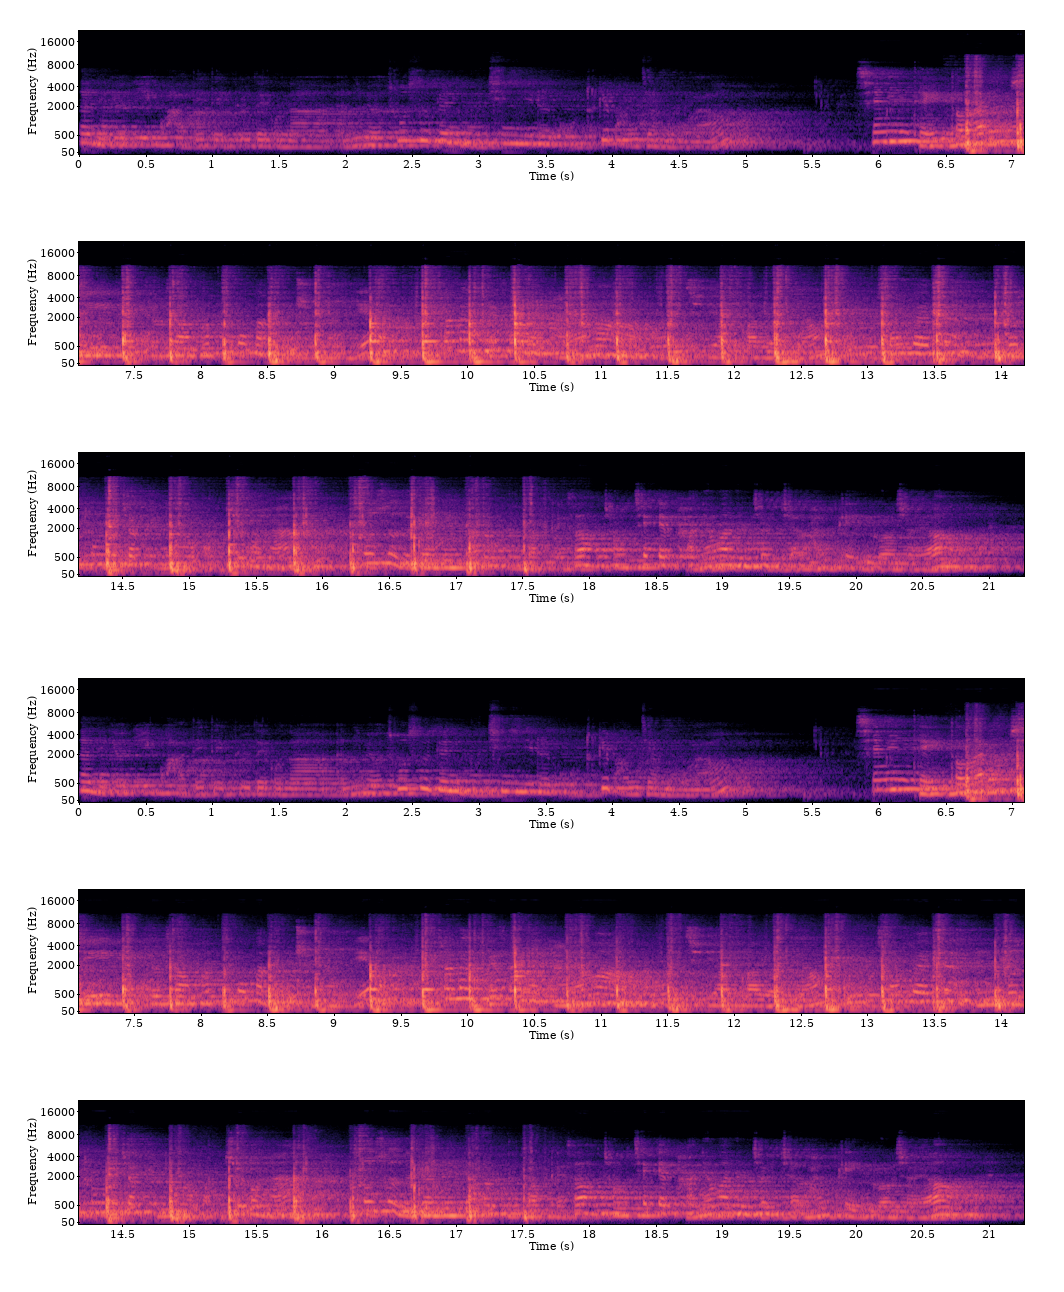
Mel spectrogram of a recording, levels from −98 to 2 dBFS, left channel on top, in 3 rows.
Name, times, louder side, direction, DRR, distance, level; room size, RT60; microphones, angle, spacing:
voice 1, 0.0-4.9 9.6-10.2, right 2 dB, 35° right, -3 dB, 3.4 m, -40 dB
voice 2, 5.8-9.4 9.8-20.8, right 1 dB, 80° right, 0 dB, 6.6 m, -34 dB
sound 1, 6.6-7.9 8.2-9.0 9.3-12.8 13.1-13.6 13.9-14.1 14.4-14.5 14.8-15.0 15.3-15.5 15.8-16.3 16.7-17.2 17.5-17.6, left 2 dB, 15° left, 1.0 m, -27 dB
27.5 x 23.0 x 9.0 m, 2.2 s
head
